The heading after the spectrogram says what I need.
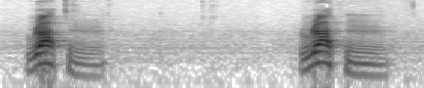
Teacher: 读快了之后，ten▁是鼻腔爆破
